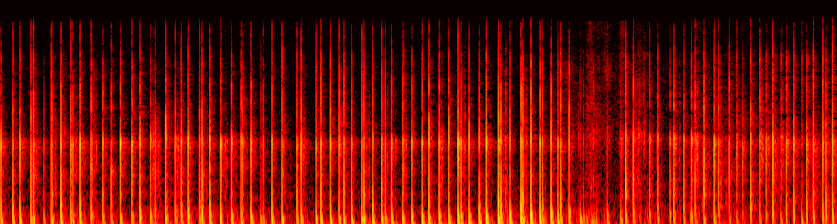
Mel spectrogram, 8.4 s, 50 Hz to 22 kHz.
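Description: A smartphone in a transparent plastic case with a line-drawing design is held in the hand and tapped quickly by fingertips and nails on its back and edges. About 68 short, dry taps follow in a rapid, uneven stream, each with a soft low thump and a brighter click near 2 kHz that dies away almost at once.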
